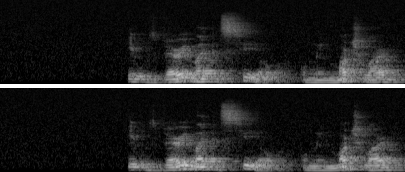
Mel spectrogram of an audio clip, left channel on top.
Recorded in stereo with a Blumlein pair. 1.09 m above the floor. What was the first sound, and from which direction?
A man speaking, 10° left.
